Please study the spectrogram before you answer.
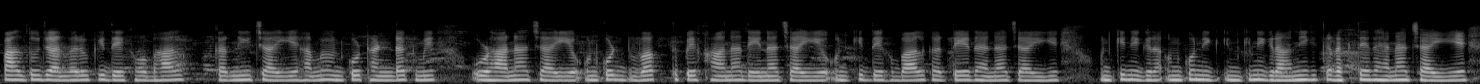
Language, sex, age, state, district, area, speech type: Urdu, female, 30-45, Uttar Pradesh, Lucknow, rural, spontaneous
